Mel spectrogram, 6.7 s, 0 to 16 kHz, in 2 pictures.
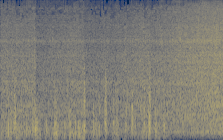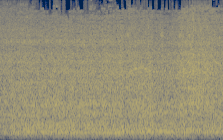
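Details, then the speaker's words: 1998 GMC Sonoma with a replacement 4.3 Vortec V6, fitted because the original had rod knock, on its second start attempt: steady, even idle after a few light taps, no knocking or smoke; normal idle. "yep no knocking no smoke it's not even smoking or nothing it's not knocking no it's not"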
